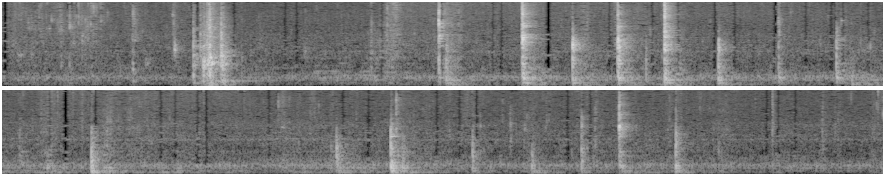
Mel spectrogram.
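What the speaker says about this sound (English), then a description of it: "add some more water" Water is poured into a cooking pot while a vegetarian shepherd's pie is being made, heard as soft splashes and drips amid scattered clicks and taps of kitchen utensils, fairly quiet and close.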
